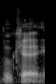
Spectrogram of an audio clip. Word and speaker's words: Bucket: Sweet Bouquet. Okay. Not Bucket.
